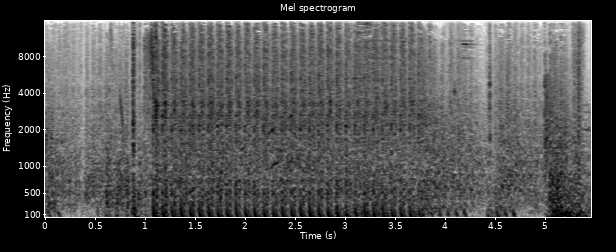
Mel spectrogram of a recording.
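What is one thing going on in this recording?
A rifle fires rapidly in a long burst.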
